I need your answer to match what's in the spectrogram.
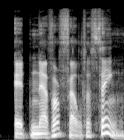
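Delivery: ordinary delivery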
